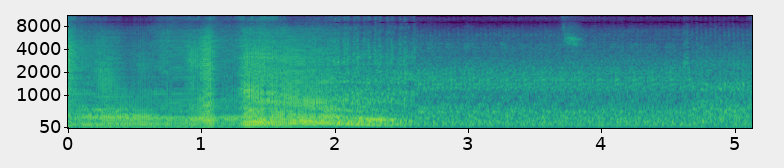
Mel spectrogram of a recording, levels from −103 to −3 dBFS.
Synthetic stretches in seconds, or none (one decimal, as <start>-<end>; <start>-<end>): 0.0-2.0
